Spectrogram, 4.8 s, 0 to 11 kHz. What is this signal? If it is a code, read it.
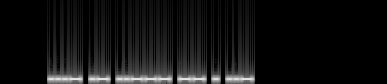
Morse code, heard as a keyed tone, about 27 wpm, 700 Hz. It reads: VA2MEU
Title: DXCC-100 Call Signs - 6 Characters - Repeated 3x - 28wpm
